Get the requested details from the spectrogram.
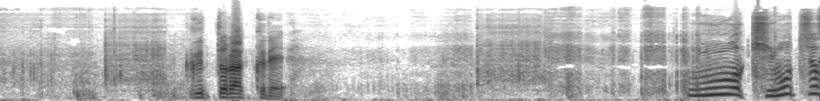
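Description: A snowboard carves through deep powder snow.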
